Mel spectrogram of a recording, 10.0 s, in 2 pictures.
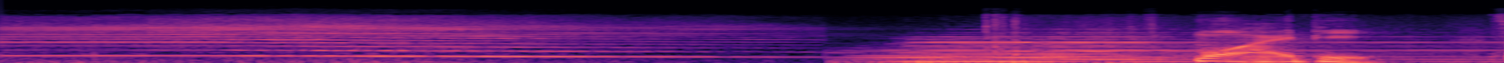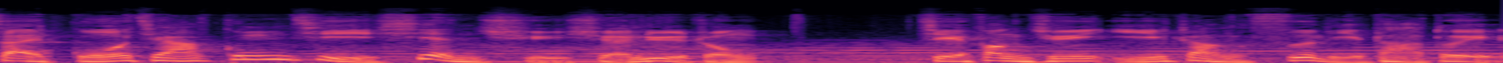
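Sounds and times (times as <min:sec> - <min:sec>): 
air raid siren in Nanjing: 0:00.0 - 0:06.3
speech: 0:04.0 - 0:10.0.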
